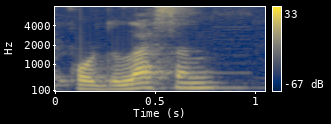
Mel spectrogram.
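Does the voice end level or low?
level. The phrase ends on a level pitch. The speaker calls it wrong. "I hear for the lesson. That's wrong"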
